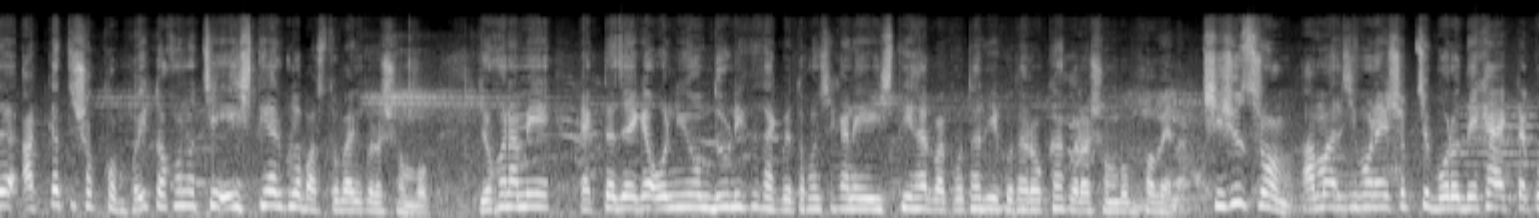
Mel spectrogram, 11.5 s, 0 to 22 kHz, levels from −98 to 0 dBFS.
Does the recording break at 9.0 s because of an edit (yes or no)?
yes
